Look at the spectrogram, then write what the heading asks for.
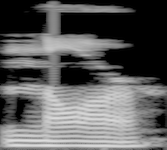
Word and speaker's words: Knorr: Ça se prononce Knorr.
